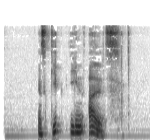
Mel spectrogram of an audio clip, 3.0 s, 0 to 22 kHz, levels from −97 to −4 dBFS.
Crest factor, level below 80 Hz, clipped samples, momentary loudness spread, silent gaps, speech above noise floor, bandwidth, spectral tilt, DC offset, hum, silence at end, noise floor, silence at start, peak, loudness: 22 dB; -52 dBFS; under 0.1%; 15 LU; none; 33 dB; 12 kHz; -3.5 dB/octave; under 0.1%; none; 0.4 s; -55 dBFS; 0.75 s; -2 dBFS; -20 LUFS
